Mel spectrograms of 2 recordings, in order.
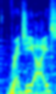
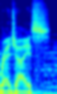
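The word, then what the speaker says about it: Regice: I still stand on business and I say dude that um uh Reggie Ice is Reggie Ice and not Reg Ice cuz in the older movies they pronounce it Reggie Ice.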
